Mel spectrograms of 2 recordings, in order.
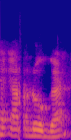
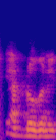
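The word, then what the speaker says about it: Erdoğan: gimana cara membacanya tadi Kalau game bertanduk itu nggak dibaca berarti abaikan saja langsung saja segampang itu jadi Erdogan Gimana sih cara membaca Erdogan Erdogan itu kan g-nya ada tanduknya ya kalau bahasa Turki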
